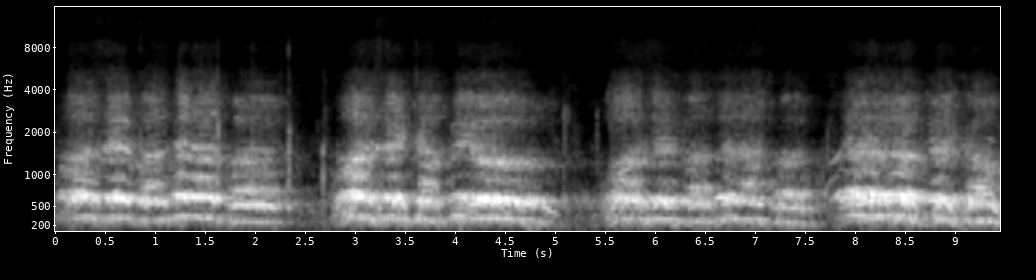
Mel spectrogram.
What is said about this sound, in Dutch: Want de fans van de Antwerp die proberen nu ook een, eh, een nummer voor Toby Alderweireld te lanceren. Ik zat anders even laten horen.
